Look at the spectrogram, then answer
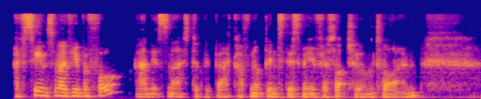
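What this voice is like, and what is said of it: Thick British accent. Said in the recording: “from the UK ... sometimes my accent becomes a little thick, apparently ... everyone else tells me I've got an accent”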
